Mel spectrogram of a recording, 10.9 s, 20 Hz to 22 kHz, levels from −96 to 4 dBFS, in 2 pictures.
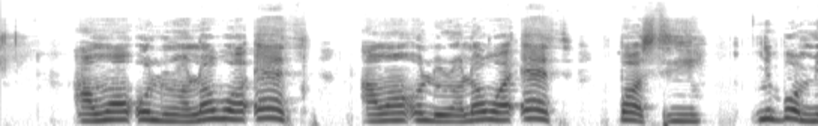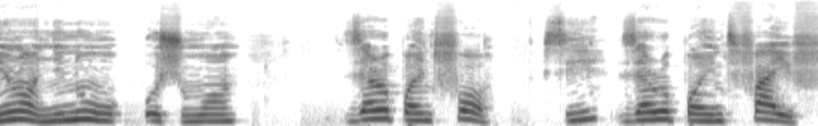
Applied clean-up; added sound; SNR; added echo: none; none; none; none.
